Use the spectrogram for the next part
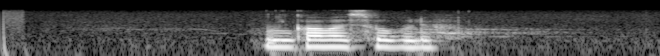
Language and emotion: Russian, neutral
